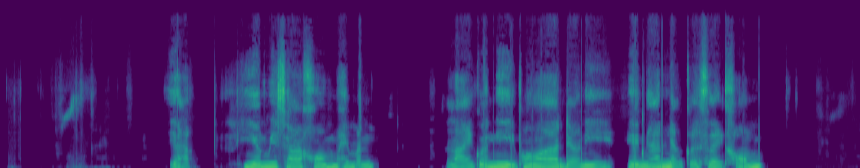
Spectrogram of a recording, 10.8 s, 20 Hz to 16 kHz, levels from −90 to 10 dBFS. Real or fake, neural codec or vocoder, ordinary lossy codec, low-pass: fake; autoencoder, 48 kHz, 128 numbers a frame, DAC-VAE, trained on Japanese speech; MP3, 96 kbps; 14.4 kHz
